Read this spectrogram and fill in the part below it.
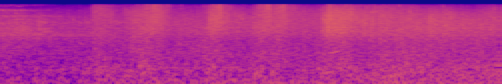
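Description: Flames roar and crackle in a fiery blast.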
